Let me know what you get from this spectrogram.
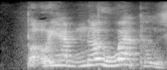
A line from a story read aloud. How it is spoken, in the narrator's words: Larry cried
